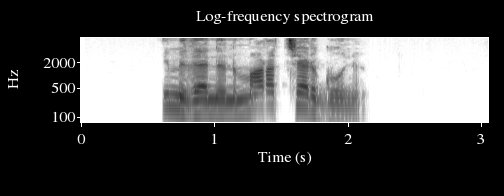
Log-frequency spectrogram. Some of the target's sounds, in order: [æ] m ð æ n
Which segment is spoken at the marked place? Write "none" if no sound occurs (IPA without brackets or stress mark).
i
